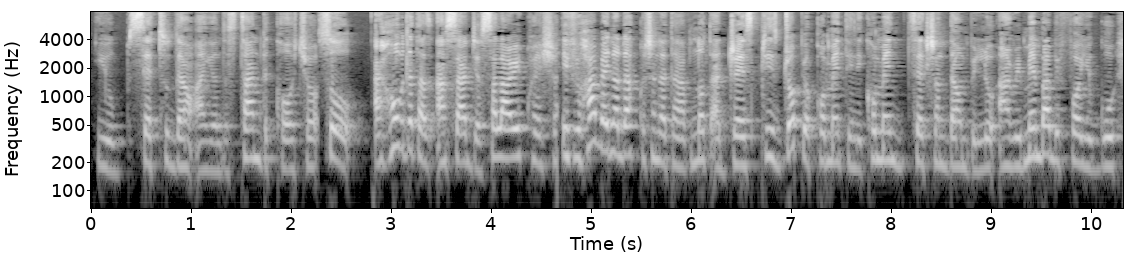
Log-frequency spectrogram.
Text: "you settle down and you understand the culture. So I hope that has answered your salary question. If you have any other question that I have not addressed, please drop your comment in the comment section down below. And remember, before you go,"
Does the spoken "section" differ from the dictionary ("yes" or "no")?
no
